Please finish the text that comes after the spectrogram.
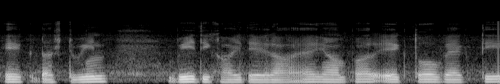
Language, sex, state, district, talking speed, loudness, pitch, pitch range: Hindi, male, Uttar Pradesh, Shamli, 145 wpm, -16 LUFS, 115 Hz, 110-120 Hz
